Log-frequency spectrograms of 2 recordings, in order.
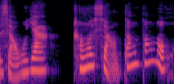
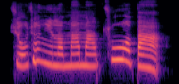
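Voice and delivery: begging; 6 semitones higher, 5 dB louder than usual. Acted. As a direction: wheedle mom like a small kid. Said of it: "欢仔也在一边央求道".

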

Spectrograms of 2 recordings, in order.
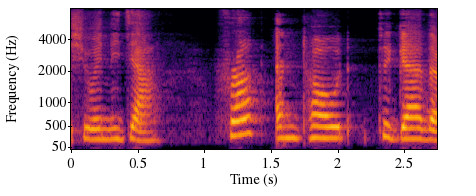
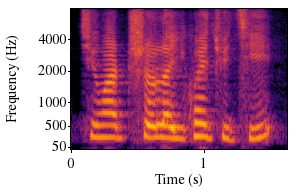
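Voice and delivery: ordinary delivery

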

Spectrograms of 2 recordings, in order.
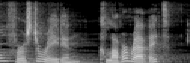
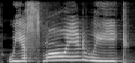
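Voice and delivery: high, loud little rabbit voice; Clever Rabbit; 9 semitones higher, 6 dB louder than usual. A narrator's reading. Rabbit mocks the drowning lion, high voice. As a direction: throw the taunt back as a small rabbit. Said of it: "said Clever Rabbit".

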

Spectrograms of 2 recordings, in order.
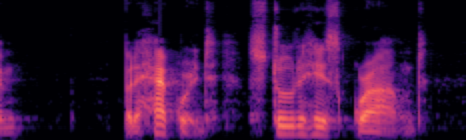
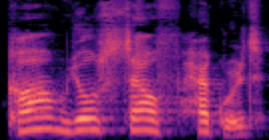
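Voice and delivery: put-on old headmaster's stern command; sharp; 10 semitones higher than usual. A narrator's reading. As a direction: rein him in sharply. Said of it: "said Dumbledore sharply".

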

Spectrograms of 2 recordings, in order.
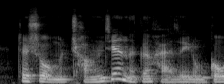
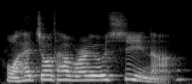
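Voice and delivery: little daughter; 8 semitones higher, 4 dB louder than usual. Retold or imitated. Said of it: "女儿会说什么".

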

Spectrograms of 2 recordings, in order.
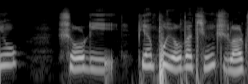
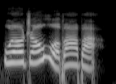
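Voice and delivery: loud, raised mock wail of a child; petulant crying shout; 4 semitones higher, 7 dB louder than usual. A narrator's reading. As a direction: throw a little tantrum, demanding. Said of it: "便撒赖地哭喊着".

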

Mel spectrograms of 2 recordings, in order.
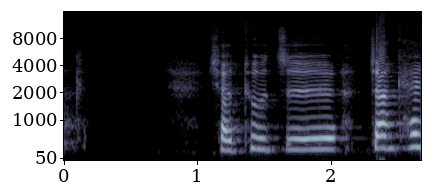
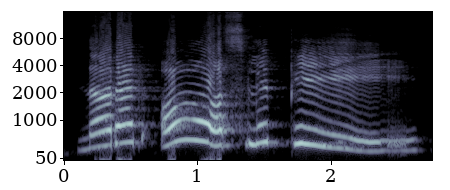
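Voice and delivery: put-on child protesting; 7 semitones higher, 7 dB louder, much slower than usual. Child insists he's not sleepy.

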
